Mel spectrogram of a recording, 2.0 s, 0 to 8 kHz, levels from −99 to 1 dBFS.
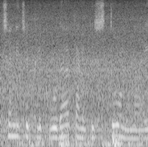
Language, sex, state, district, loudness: Telugu, female, Telangana, Mahabubabad, -15 LUFS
